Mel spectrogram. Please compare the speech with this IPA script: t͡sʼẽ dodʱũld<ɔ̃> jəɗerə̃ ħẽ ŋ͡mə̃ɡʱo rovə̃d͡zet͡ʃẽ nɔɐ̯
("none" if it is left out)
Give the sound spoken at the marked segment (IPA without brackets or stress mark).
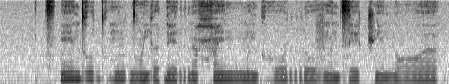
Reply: ɔ̃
